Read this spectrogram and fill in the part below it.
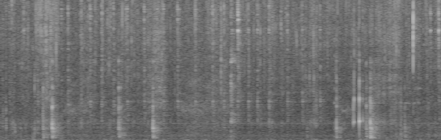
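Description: A spoon scraping cooked, still-hot spaghetti squash flesh out of its skin, with soft intermittent scrapes and taps at uneven intervals, close but fairly quiet, no talking.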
